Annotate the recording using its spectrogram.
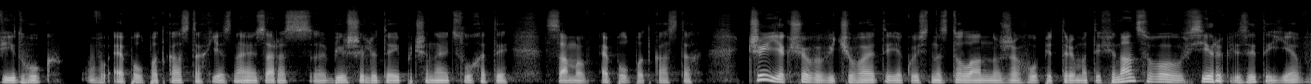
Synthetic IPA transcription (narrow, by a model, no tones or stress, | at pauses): ʋʲid̪ɦuk | wɛ̰plˠpɔd̪kɑst̪ɐxjɑ̰znɑ̰jʊzɑ̰ɾɐz̥bʲilʲʃɛlʲʊd̪ɛjpɔt͡ʃɪnɑjʊtʲslˠuxɐt̪ɪsɑmɛwɛplˠpɔd̪kɑst̪ɐxt͡ʃɪjɐkʃt͡ʃɔʋɪʋʲid̪̚t͡ʃʊʋɑjet̪ɛjɐkusʲnɛzd̪ɔlˠɑnːʊʒɐɦupʲid̪̚t̪ːɾɪmɐt̪ɪfʲinɑnsɔʋɔwsʲiɾekʋʲḭzɪt̪ɪjɛw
